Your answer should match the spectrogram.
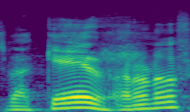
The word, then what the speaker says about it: Vaquer: Next up, we have Stephanie Vaquer versus Mercedes Moné. Vaquer? Yeah, I know, right? Excalibur and Shivani have been saying, Stephanie Vaquer. And then Excalibur's been saying, Stephanie Vaquer. It's Vaquer.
